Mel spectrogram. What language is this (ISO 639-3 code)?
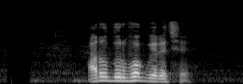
ben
